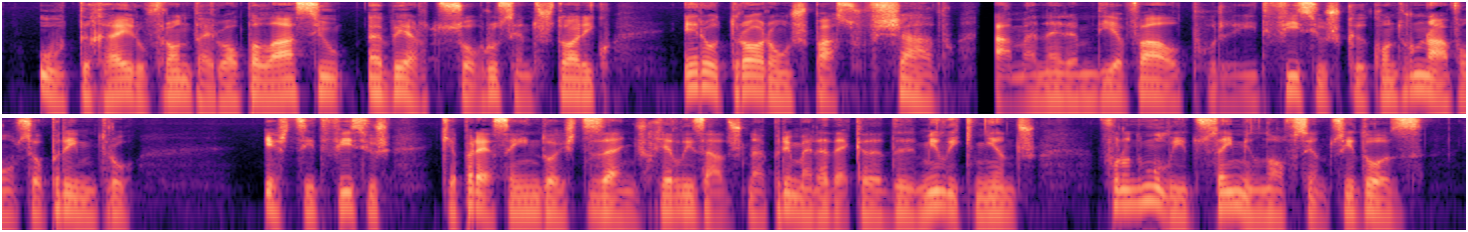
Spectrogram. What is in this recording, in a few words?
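Portuguese, male, audioguide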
